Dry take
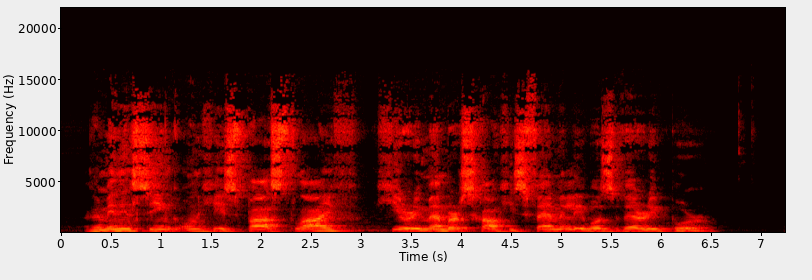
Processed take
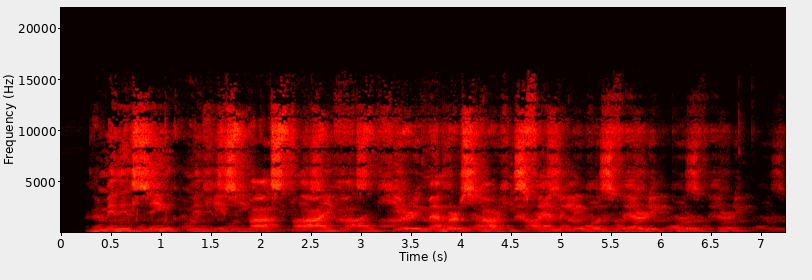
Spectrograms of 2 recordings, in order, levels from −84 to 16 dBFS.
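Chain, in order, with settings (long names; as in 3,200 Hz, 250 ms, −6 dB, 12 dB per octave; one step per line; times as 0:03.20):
guitar amp tone stack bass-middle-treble 5-5-5
delay that swaps between a low-pass and a high-pass 426 ms, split 1,100 Hz, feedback 54%, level −3.5 dB
every ending faded ahead of time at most 140 dB per second
level +7 dB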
